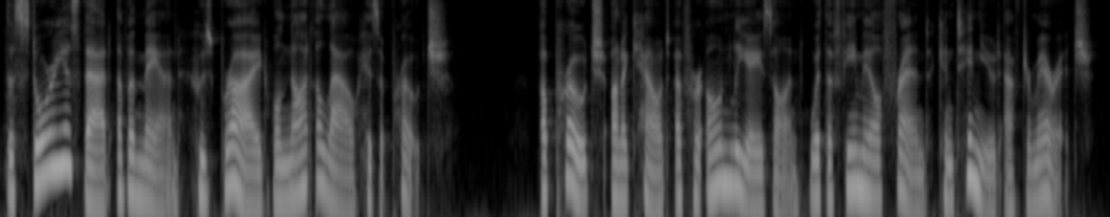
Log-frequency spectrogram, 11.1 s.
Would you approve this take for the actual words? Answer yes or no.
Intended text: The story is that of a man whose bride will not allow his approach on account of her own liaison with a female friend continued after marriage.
no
